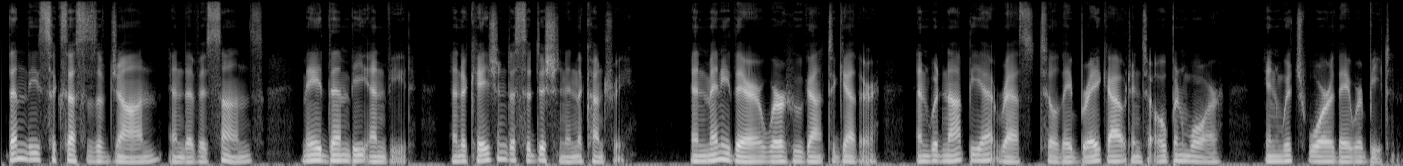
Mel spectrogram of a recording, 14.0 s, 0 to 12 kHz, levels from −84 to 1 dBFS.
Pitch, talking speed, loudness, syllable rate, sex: 105 Hz, 200 wpm, -20 LUFS, 5.6 syllables/s, male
